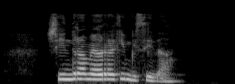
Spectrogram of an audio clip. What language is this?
Basque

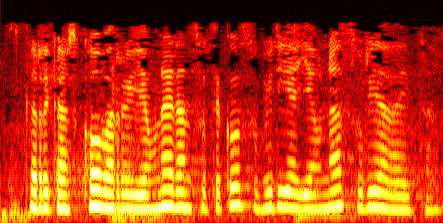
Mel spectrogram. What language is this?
Basque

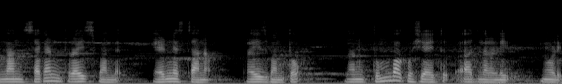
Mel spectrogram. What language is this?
Kannada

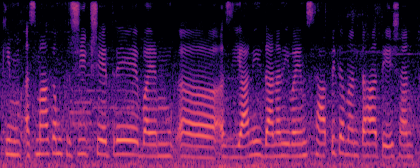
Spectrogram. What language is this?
Sanskrit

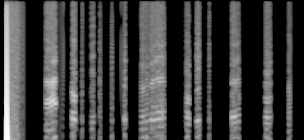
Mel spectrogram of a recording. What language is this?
Icelandic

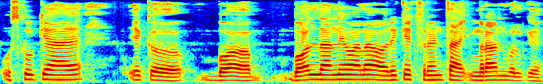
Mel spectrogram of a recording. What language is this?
Urdu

